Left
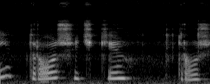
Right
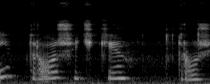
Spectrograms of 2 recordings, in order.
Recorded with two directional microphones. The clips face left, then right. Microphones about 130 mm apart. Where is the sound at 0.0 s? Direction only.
25° left (ahead or behind).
